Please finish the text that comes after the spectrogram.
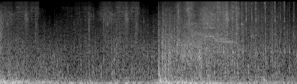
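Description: Confringo explosion spell cast in Hogwarts Legacy, a loud booming blast that erupts suddenly mid-clip amid an already noisy, rumbling battle soundscape.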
